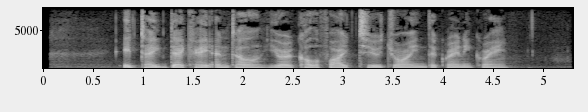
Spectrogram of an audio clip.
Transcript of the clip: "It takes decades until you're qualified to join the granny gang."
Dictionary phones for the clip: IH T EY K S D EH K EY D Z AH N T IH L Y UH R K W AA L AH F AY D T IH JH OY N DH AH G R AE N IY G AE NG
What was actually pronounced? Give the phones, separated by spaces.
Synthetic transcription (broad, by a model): IH T EY K D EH K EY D AH N T IH L Y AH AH K W AA L AH F AY D T IH JH OY N DH AH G R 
